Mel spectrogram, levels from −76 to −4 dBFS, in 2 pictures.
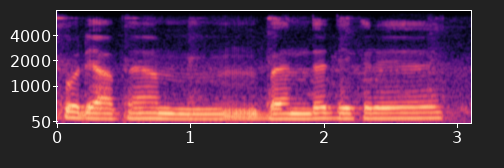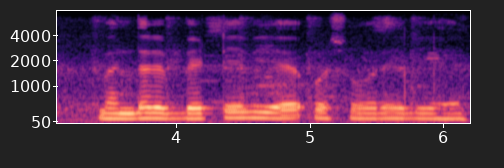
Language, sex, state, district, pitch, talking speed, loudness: Hindi, male, Rajasthan, Jaipur, 135 Hz, 165 wpm, -16 LUFS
